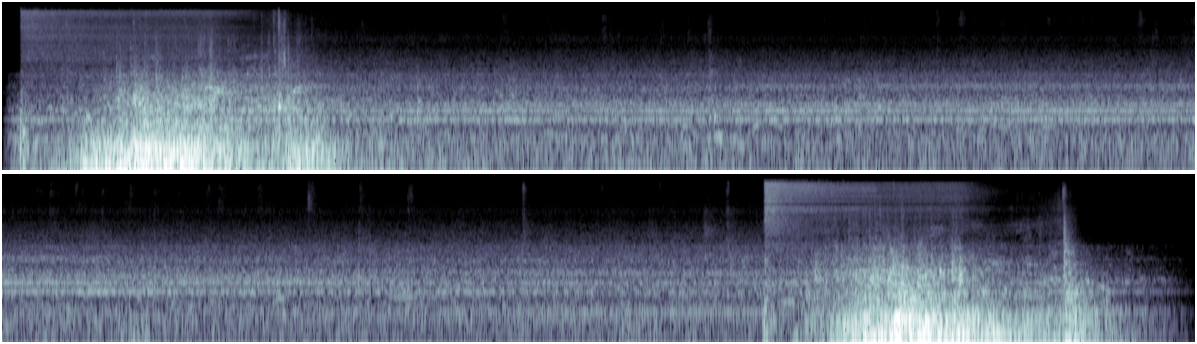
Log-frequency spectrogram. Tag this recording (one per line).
door
field-recording
korea
korean
metro
seoul
voice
